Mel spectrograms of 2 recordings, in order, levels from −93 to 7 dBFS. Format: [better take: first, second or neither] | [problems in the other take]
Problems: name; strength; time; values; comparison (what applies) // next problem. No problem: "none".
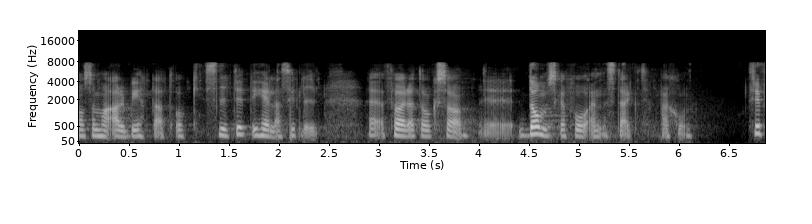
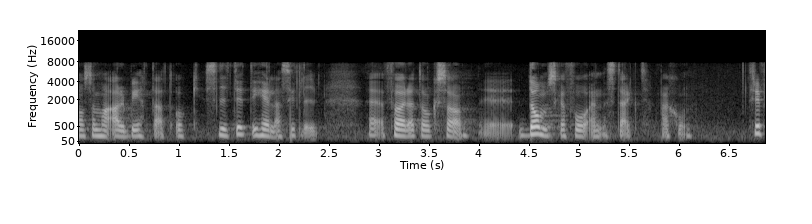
second | noise reduction (neural mask model Resemble Enhance denoiser)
